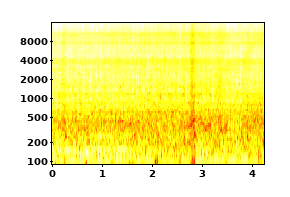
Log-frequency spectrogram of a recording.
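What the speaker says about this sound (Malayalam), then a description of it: "ഇനി ഞാനിതിലേക്ക് കറിവേപ്പില ഇട്ട് കൊടുക്കുന്നുണ്ട്." Curry leaves sizzle steadily in hot oil in a pan while a Kerala pappadam curry is being made, with a continuous close frying hiss and no voices.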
